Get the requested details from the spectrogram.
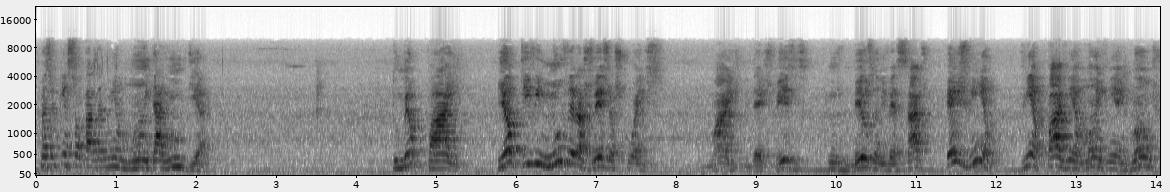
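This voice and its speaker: A man from Alagoas, Brazil, delivers a spiritist lecture, telling personal stories with humor and dramatic, sudden swings between loud and soft. His voice is high-set and unhurried. He's recorded from a distance in a roomy hall, with faint ambience and a little hiss or hum.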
